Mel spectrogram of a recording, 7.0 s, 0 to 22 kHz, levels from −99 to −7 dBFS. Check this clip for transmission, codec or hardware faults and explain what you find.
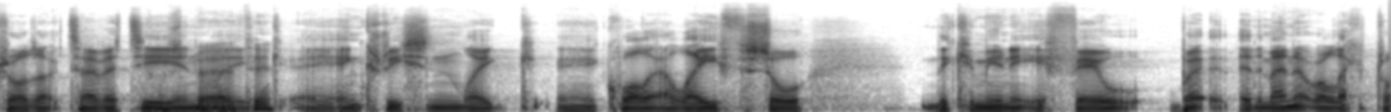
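One transmission fault is present. From 1.67 to 1.72 s, frames are out of order: two adjacent 20 ms frames were swapped and decoded in that sequence, so a 40 ms stretch plays with its halves exchanged. It is heard as a brief garbled flutter, and no time is lost.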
